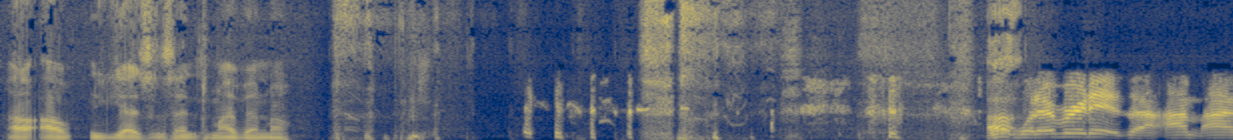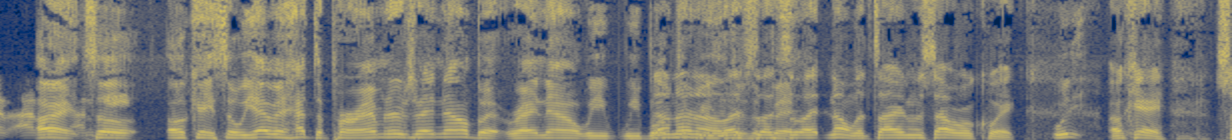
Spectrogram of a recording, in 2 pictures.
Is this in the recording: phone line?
yes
